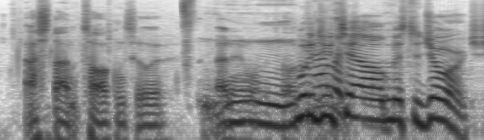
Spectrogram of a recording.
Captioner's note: clicks tongue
